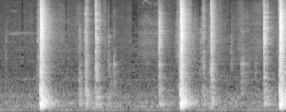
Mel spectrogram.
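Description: Two loud clunks from a chiropractic table, about two seconds apart, each followed by a few lighter clicks, as the chiropractor thrusts down on the patient's lower back during an adjustment.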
